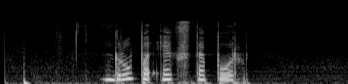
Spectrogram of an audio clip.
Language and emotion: Russian, neutral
